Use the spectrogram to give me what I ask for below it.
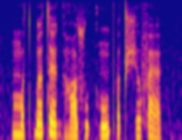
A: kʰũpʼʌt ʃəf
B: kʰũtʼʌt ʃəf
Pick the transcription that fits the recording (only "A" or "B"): A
